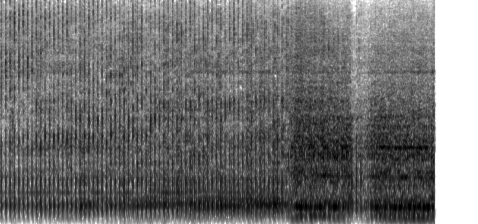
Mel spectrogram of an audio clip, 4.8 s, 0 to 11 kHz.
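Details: Homemade motorbike, 1947 Western Flyer frame, 120cc Honda GX with GTC TC2 CVT, first drive after fitting a remotely adjustable main jet: single cylinder chugs rapid and slightly uneven, pulling heavily; mixture set far too rich.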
